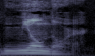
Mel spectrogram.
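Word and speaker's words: Mjölnir: It's Thor's hammer, and that's what I'm going to call it, because I couldn't even pronounce it, but it is Mjolnir.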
